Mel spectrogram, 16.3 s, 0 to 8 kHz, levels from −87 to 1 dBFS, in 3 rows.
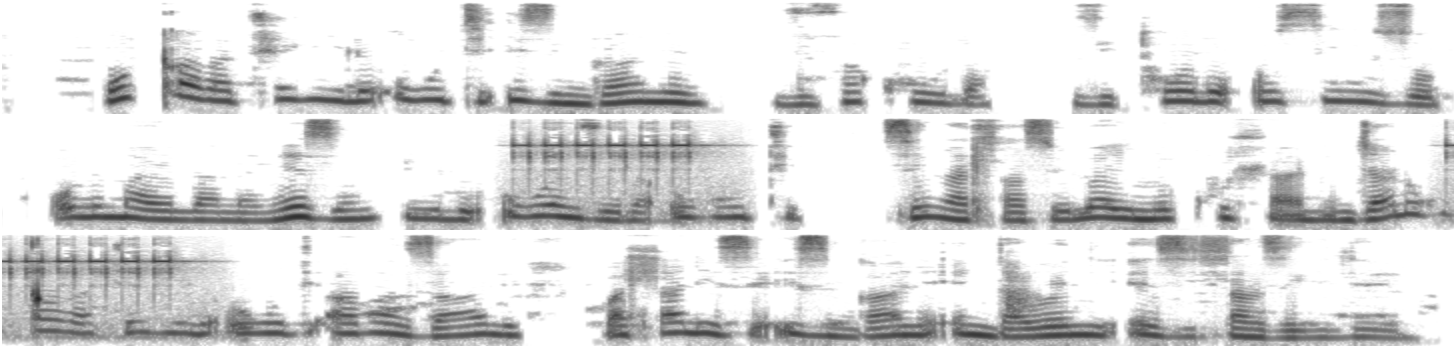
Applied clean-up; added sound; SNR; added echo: none; Alarm; -1 dB; none.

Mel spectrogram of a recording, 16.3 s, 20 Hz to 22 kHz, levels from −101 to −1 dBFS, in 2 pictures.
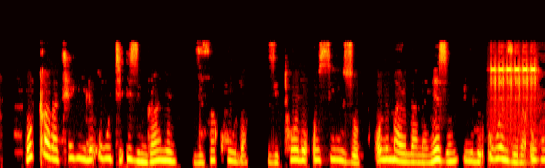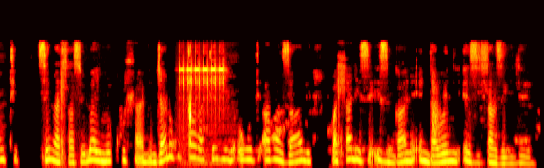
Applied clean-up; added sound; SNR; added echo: classical method Wiener filter.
